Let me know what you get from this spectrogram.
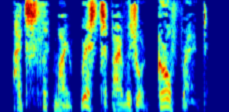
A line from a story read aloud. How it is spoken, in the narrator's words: I hissed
